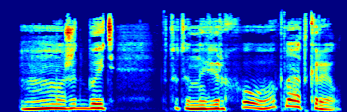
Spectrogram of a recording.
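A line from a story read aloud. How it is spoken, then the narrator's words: Uncertain. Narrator (Russian): неуверенно говорит Нина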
